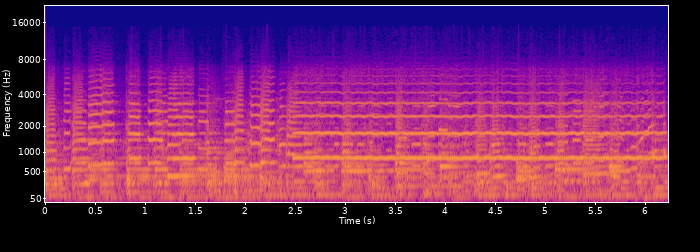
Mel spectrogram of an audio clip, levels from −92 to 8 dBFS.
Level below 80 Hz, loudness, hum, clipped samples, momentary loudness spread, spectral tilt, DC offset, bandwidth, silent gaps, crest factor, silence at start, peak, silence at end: -40 dBFS; -16 LUFS; none; under 0.1%; 3 LU; -4.5 dB/octave; under 0.1%; 9.8 kHz; none; 12 dB; 0 s; -4 dBFS; 0 s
